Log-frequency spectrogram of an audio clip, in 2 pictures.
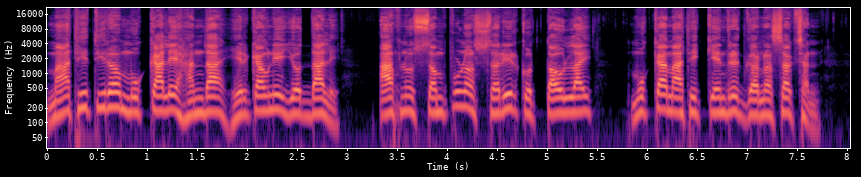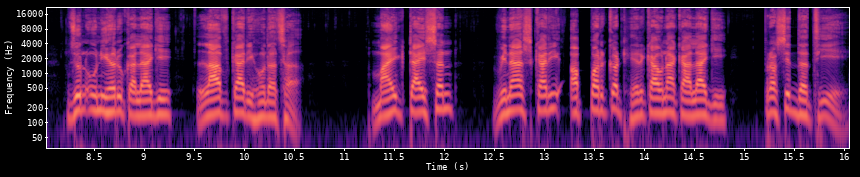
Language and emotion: Nepali, neutral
